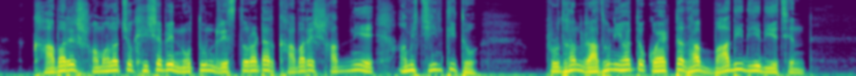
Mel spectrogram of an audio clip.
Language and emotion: Bengali, fearful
